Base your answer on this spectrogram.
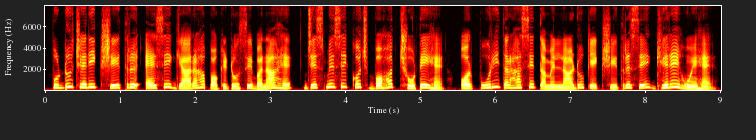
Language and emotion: Hindi, neutral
